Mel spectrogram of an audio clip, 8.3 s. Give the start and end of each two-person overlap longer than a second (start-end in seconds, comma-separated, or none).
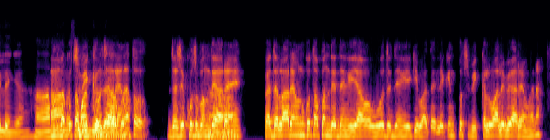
0.8-2.0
